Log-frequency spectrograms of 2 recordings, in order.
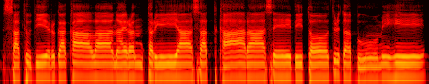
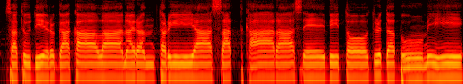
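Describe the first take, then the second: Both takes have the same delivery.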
